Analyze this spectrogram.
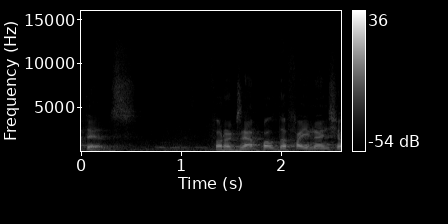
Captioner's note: audience chattering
